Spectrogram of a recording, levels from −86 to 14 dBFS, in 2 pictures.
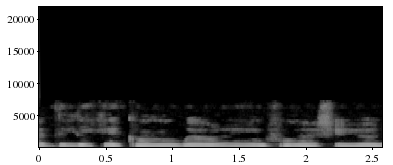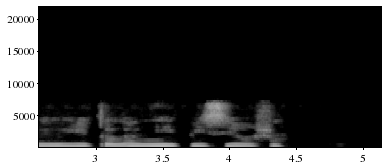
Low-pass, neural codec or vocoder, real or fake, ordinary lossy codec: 7.2 kHz; none; real; none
